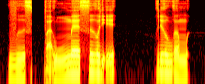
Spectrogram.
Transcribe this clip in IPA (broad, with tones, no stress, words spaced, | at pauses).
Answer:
βɯː˩θpːa̰˩wmːɛ˥ θɯ˥o̯ɾʲḛ˥ | ɾʲo˥wʌ˩m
